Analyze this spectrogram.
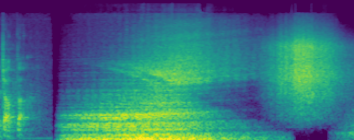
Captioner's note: speaking foreign language; whooshing; electric crackling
